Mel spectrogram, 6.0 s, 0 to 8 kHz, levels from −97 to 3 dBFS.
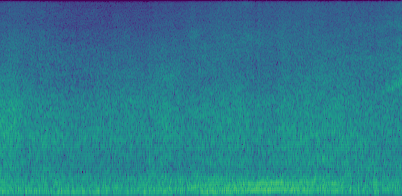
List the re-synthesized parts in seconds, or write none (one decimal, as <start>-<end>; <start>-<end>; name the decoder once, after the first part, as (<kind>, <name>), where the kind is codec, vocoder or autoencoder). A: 0.0-0.5 (codec, DAC); 1.7-5.0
